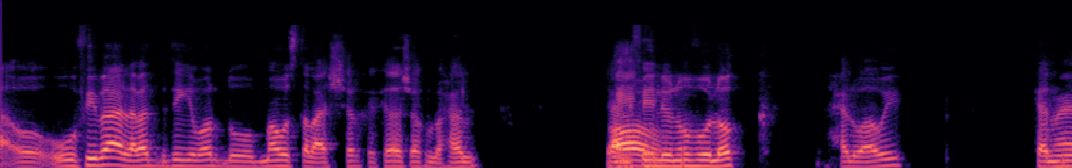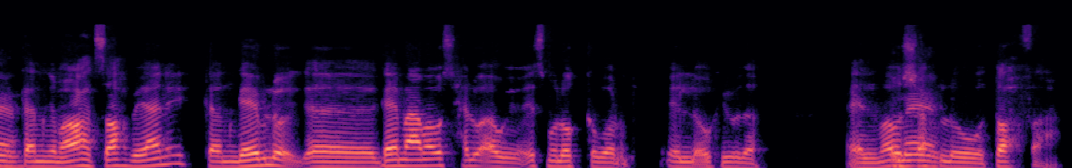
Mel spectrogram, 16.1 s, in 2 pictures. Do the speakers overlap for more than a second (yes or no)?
no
